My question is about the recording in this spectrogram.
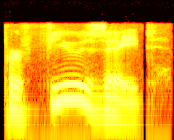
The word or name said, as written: perfusate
